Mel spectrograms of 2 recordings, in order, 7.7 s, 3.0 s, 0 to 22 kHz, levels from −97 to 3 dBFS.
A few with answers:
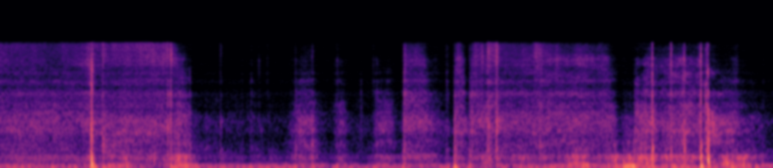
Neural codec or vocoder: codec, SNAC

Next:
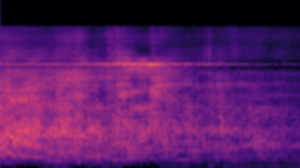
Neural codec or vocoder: codec, SNAC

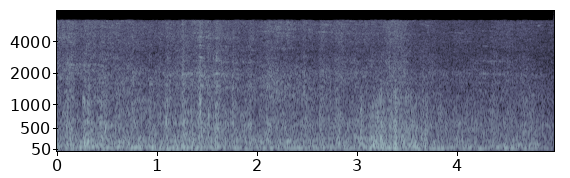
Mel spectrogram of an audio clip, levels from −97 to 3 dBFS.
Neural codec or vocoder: none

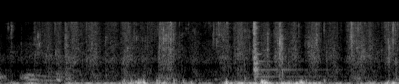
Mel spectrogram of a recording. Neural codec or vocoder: none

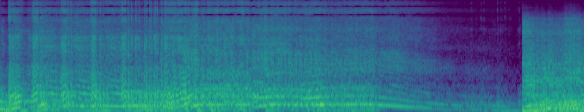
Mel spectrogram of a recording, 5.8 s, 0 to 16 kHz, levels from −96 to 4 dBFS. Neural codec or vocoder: none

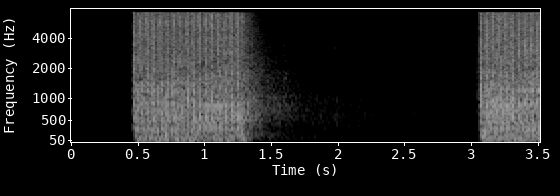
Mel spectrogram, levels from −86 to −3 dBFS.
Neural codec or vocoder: none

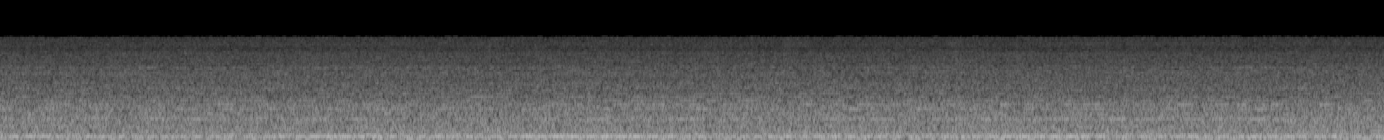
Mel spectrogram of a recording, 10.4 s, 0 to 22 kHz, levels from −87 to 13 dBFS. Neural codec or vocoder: none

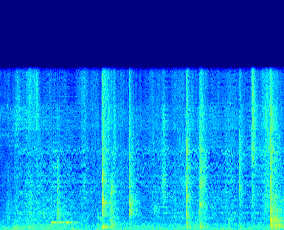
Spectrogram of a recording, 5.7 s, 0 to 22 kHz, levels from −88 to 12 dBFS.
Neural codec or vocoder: codec, DAC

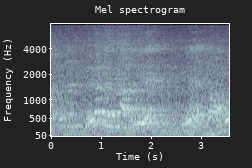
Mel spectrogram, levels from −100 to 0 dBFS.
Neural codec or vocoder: none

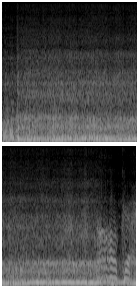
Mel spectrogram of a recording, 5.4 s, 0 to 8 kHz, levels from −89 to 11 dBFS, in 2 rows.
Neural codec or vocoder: vocoder, Vocos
